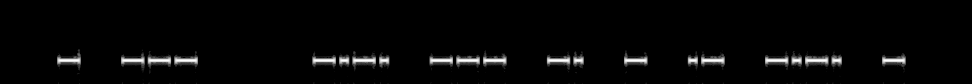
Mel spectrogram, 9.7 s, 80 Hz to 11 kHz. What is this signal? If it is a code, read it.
Morse code, heard as a keyed tone, about 18 wpm, spaced as for 12 wpm, 1000 Hz. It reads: TO CONTACT
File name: qotdfiles / 12wpm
